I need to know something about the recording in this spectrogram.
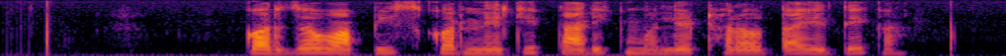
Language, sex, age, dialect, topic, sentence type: Marathi, female, 41-45, Varhadi, banking, question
